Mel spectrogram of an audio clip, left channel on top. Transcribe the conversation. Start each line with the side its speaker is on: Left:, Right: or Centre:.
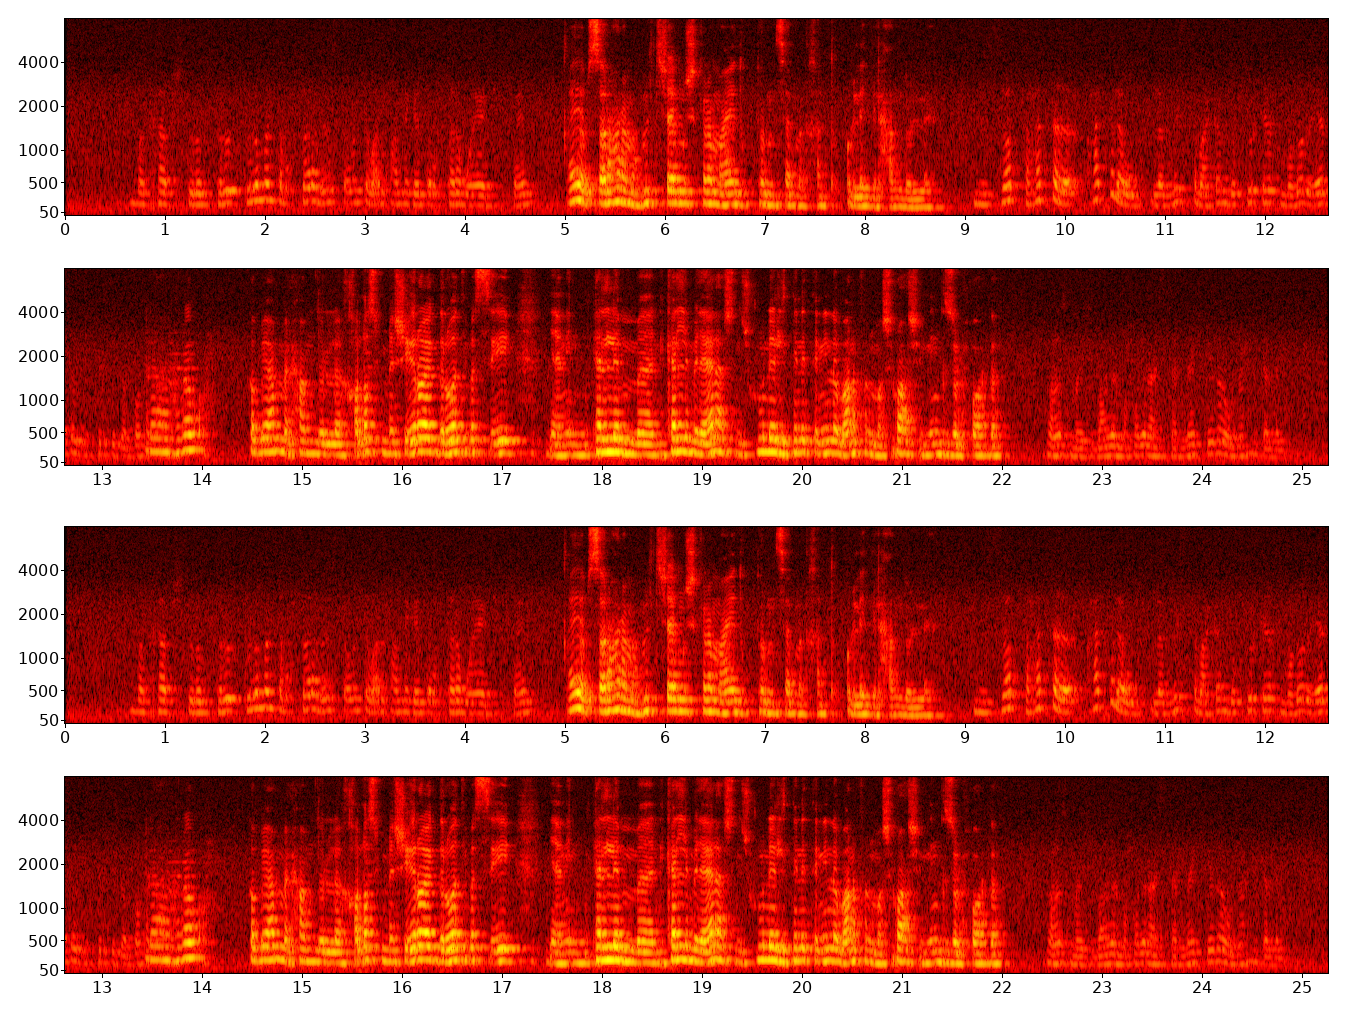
Left: ما تخافش طول طول طول ما انت محترم يا اسطى وانت معروف عنك انت محترم وهادي فاهم
Right: أيوة
Left: يعني
Right: بصراحة أنا ما عملتش أي مشكلة معايا دكتور من ساعة ما دخلت الكلية دي الحمد لله
Left: بالظبط حتى حتى لو لمست مع كام دكتور كده في موضوع الغياب ده الدكتور بيظبطك
Right: لا
Left: عادي
Right: حاجة طب يا عم الحمد لله خلاص ماشي ايه رأيك دلوقتي بس ايه
Left: <laughs>
Right: يعني نكلم نكلم العيال عشان نشوف مين الاتنين التانيين اللي معانا في المشروع عشان ننجز الحوار ده
Left: خلاص ماشي بعد المحاضرة هستناك كده ونروح نكلم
